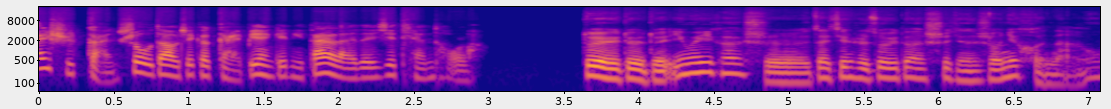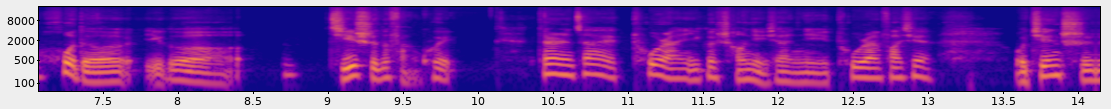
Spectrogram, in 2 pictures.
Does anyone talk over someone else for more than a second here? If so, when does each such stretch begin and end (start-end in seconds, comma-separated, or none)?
none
